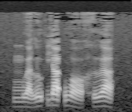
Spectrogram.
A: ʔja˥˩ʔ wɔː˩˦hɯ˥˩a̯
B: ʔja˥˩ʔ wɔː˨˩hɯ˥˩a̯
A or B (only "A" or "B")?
A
